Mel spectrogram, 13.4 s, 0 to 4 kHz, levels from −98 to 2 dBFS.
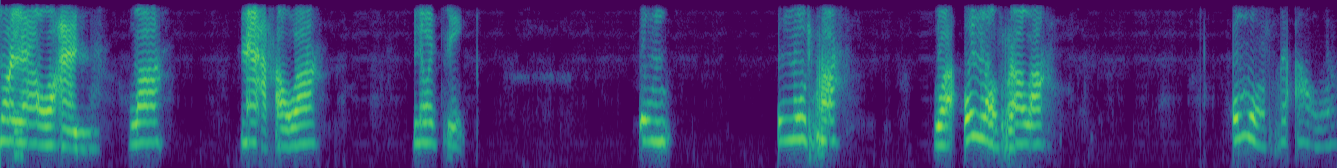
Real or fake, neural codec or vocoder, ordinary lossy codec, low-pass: fake; codec, 24 kHz, 1.5 kbps, HILCodec; none; 3.6 kHz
